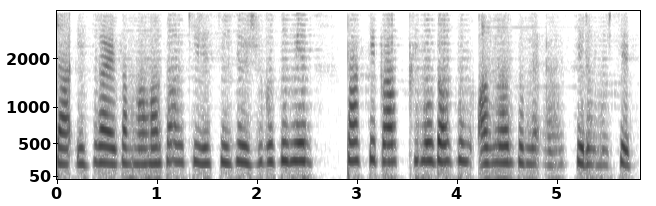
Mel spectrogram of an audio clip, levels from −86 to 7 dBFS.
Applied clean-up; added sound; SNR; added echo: neural separator model SepFormer WHAMR!.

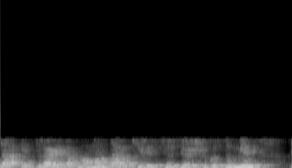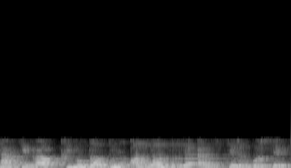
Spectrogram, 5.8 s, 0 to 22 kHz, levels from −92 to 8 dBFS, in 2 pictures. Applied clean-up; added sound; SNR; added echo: neural separator model SepFormer DNS4.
